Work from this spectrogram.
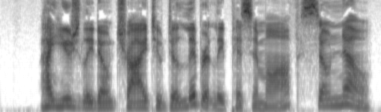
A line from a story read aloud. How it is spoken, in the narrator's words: Penzi giggled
